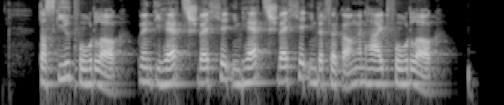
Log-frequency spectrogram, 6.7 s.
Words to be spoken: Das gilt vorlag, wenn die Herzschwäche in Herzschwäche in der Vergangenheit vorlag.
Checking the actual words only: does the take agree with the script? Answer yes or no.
yes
